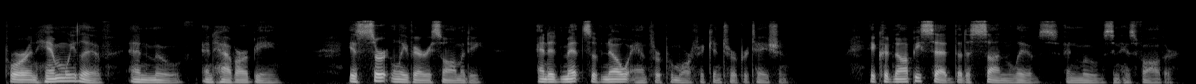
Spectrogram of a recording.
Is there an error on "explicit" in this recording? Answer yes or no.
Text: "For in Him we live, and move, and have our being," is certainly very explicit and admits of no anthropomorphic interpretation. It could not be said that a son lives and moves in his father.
yes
